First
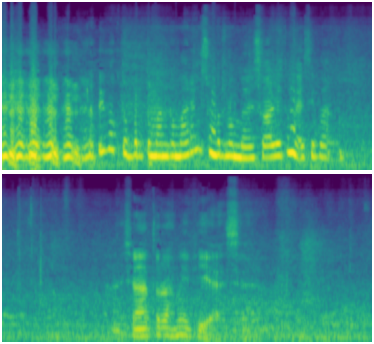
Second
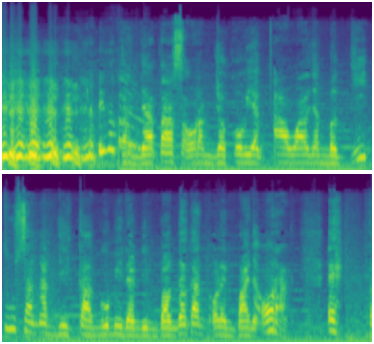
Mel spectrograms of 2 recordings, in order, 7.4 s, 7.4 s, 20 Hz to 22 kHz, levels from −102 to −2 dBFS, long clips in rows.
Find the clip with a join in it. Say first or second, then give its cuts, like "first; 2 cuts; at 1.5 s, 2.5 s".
second; 1 cut; at 1.1 s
